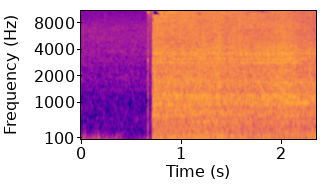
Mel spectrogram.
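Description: Near silence, then under a second in a loud, steady, engine-like rumbling noise cuts in abruptly and holds.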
